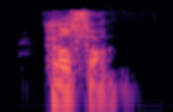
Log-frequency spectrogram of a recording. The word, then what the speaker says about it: Helfan: H-E-L-F-A-N. Helfon.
